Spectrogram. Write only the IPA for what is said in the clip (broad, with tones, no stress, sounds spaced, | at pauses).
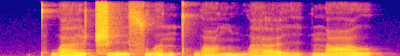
kʰ w a˧˥ ɪ̯ ʈ͡ʂ ḛ˨˩ ɪ̯ s w ə˥ n t̪ʰ w ɑ˧˥ ŋ m w a̰˨˩˦ ɪ̯ | n̪ ɑ˥ ʊ̯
